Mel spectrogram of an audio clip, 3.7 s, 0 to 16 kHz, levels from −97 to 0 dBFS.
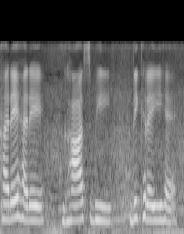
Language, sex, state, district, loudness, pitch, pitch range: Hindi, female, Haryana, Charkhi Dadri, -16 LUFS, 235 Hz, 225-250 Hz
